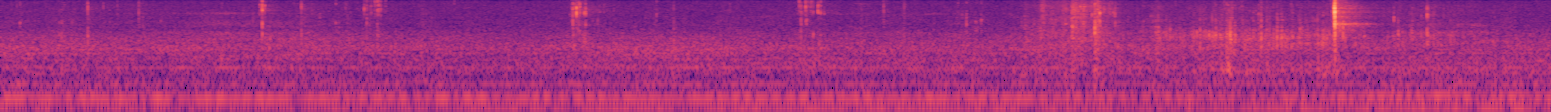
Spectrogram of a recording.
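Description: Faint chewing and mouth sounds picked up close by a clip-on microphone, with scattered small clicks over a steady low hum; one sharper click about six and a half seconds in.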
